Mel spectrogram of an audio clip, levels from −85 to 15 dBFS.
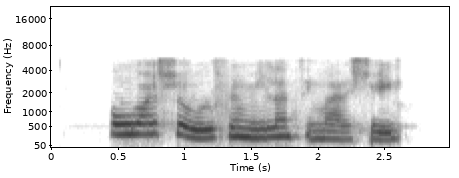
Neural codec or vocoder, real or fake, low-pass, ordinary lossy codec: codec, 24 kHz, 1.5 kbps, HILCodec; fake; 5.4 kHz; none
